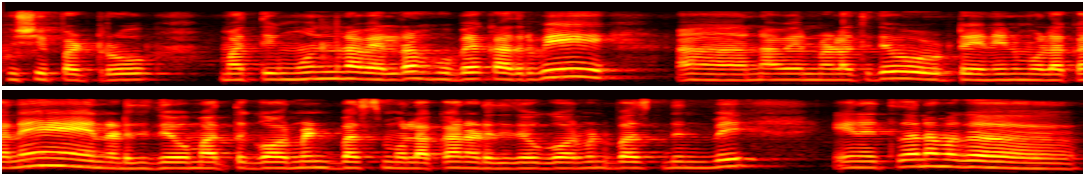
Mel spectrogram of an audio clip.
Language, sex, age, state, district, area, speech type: Kannada, female, 45-60, Karnataka, Bidar, urban, spontaneous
